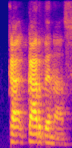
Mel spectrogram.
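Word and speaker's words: Cárdenas: That was like the age of Cardenas, right? How do you say his name? Is that right? Cardenas, yeah.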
